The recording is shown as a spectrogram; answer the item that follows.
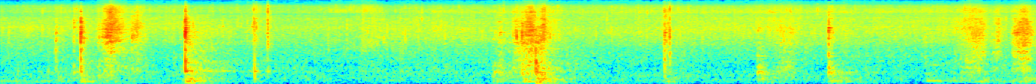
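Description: Large eggs fry in a pan with a constant soft sizzle. Sharper crackles and pops flare up now and then, including a louder burst midway.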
